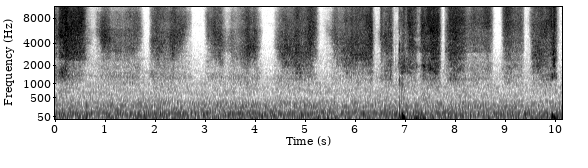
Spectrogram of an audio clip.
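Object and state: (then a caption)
Foam yoga block being scratched. A solid, rectangular foam yoga block, likely EVA, is held in both hands and scratched and rubbed with fingertips and nails. Repeated bright, hissy scratching strokes come in rhythmic bursts over a faint low rumble, with two short, sharp knocks near the seven-second mark and at the very end.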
